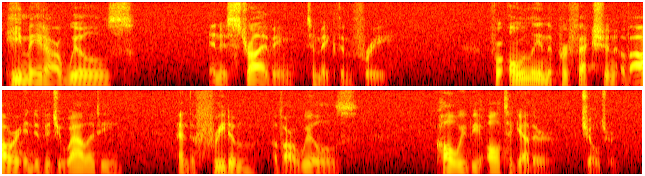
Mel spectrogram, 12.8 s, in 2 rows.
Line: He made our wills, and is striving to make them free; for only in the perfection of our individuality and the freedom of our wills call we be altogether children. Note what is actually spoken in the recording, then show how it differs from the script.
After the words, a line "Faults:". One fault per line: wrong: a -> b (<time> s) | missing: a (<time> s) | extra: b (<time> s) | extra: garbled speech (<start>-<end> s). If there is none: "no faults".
He made our wills, and is striving to make them free; for only in the perfection of our individuality and the freedom of our wills call we be altogether children.
Faults:
no faults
